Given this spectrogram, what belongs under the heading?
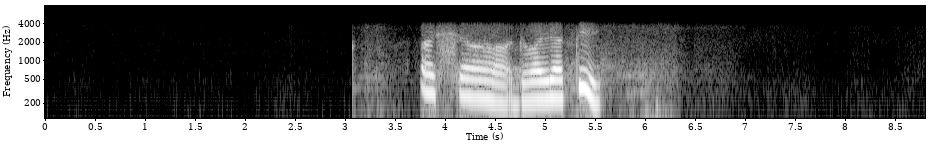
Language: Dogri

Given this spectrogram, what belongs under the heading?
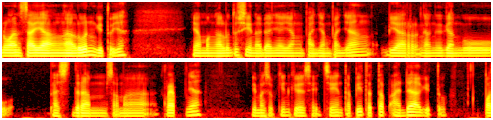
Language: Indonesian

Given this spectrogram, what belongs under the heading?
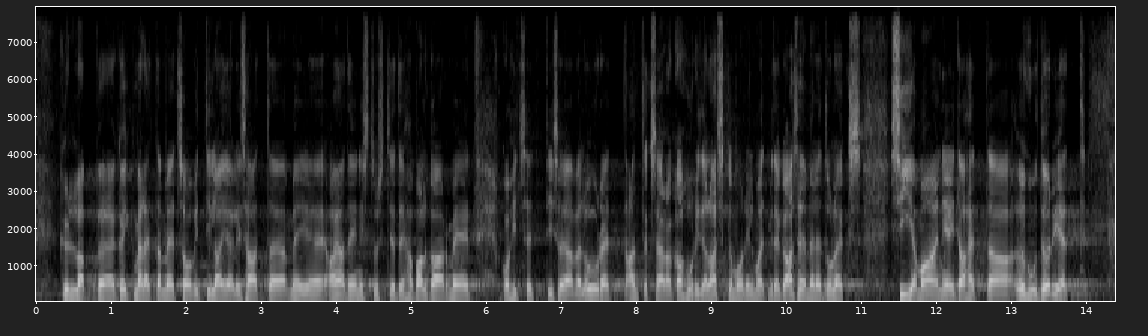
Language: Estonian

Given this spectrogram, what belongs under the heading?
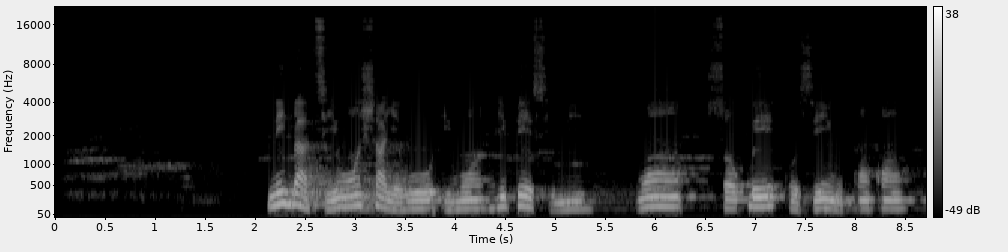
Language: Yoruba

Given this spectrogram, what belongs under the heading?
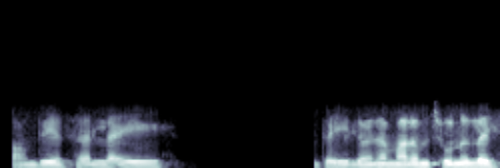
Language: Manipuri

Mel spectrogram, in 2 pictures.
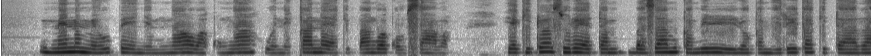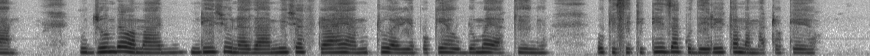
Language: Swahili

